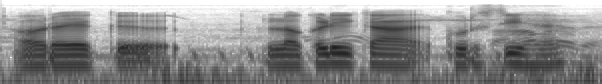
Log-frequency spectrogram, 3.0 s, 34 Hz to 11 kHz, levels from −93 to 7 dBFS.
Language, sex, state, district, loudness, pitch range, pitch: Hindi, male, Jharkhand, Garhwa, -17 LUFS, 125-130 Hz, 125 Hz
